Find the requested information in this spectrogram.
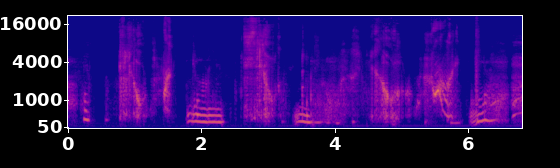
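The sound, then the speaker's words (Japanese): Heavy breathing: a run of loud, breathy exhales and whispery gasps, with a few short voiced moans mixed in, coming in uneven bursts with brief pauses. “息遣いも荒くなってきています。”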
